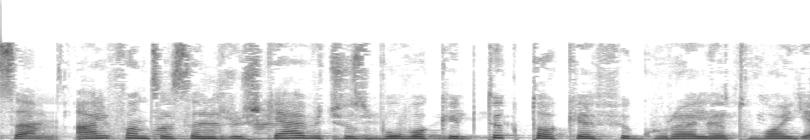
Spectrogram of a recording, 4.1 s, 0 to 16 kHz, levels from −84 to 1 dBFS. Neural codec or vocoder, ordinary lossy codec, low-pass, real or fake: none; MP3, 48 kbps; 14.4 kHz; real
